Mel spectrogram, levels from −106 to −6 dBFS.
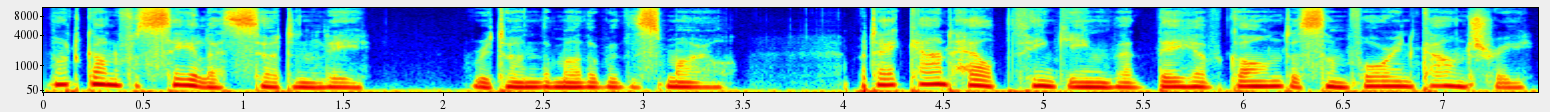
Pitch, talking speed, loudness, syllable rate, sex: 150 Hz, 195 wpm, -20 LUFS, 5.4 syllables/s, male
